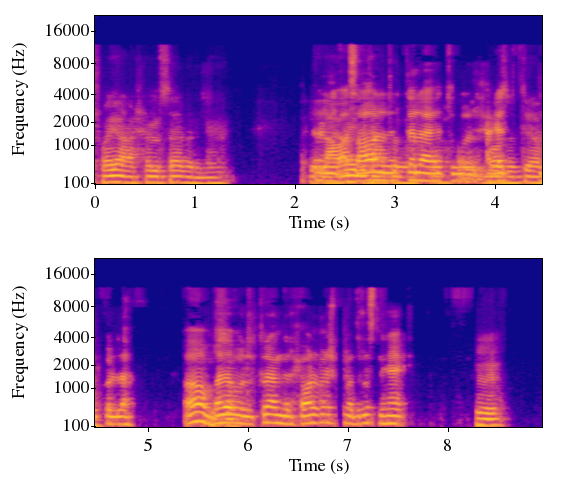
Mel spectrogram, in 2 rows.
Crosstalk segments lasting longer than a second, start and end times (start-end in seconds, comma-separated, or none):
2.2-4.6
